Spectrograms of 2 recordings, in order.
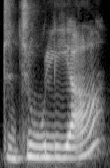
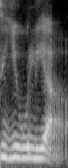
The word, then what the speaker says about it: Julia: So if somebody's um name is this this is not Julia this is Ulia. Okay. So J has to be always pronounced like Y.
